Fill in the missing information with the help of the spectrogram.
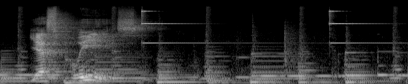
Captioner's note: ding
